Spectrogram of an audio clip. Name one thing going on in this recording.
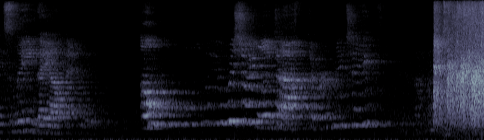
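A solo voice sings in a large echoing hall.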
